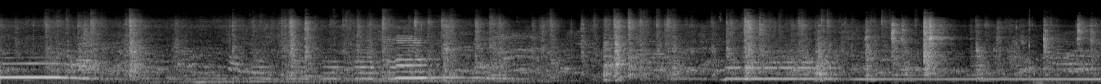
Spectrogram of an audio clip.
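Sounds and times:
held low note: 0.0 - 5.1, 7.2 - 11.0
scattered clicks and taps: 0.1 - 11.0.

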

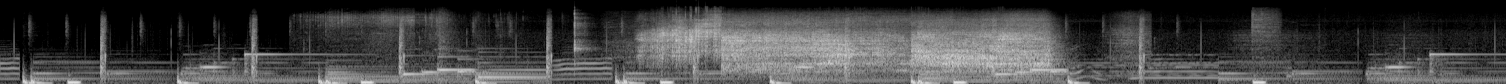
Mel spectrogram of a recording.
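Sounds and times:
background music with beat: 0.0 - 15.0
aerosol can spraying foam: 2.9 - 5.2, 6.1 - 13.2.

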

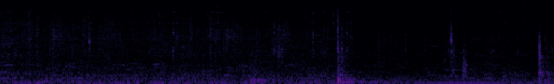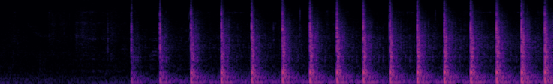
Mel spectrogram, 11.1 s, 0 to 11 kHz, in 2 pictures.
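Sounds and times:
hammer striking nail: 6.9 - 11.0.

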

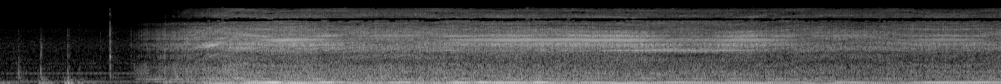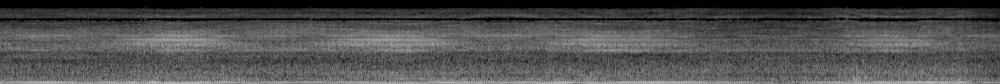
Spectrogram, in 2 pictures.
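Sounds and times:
polisher whining and humming: 0.0 - 20.0.

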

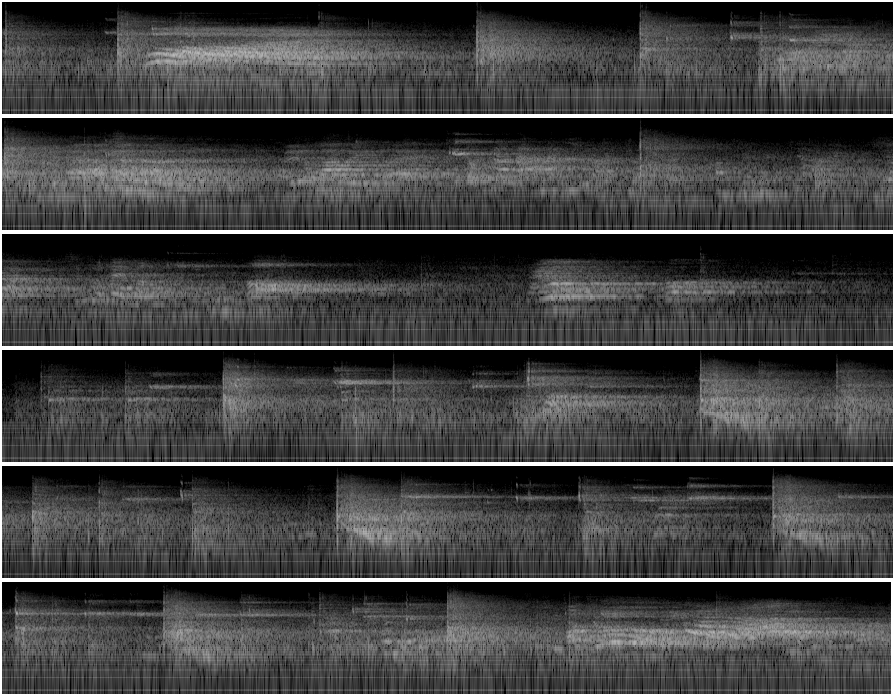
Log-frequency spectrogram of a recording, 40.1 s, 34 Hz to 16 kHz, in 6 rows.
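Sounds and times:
rackets hitting shuttlecock: 0.0 - 8.5, 11.3 - 12.0, 15.7 - 38.9
voices: 0.0 - 40.0.

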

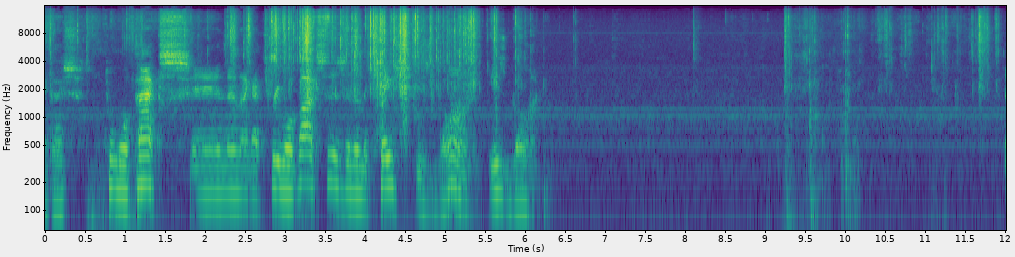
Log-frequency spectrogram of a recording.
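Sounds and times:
faint steady hum: 0.0 - 12.0
foil pack crinkling: 1.0 - 6.1, 10.3 - 12.0.

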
